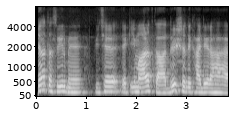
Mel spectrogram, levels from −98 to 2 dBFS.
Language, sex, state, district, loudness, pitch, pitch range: Hindi, male, Jharkhand, Garhwa, -17 LUFS, 150 Hz, 145-170 Hz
